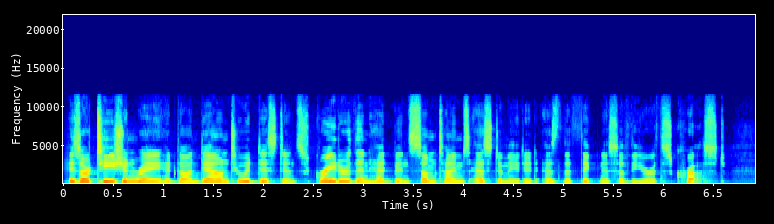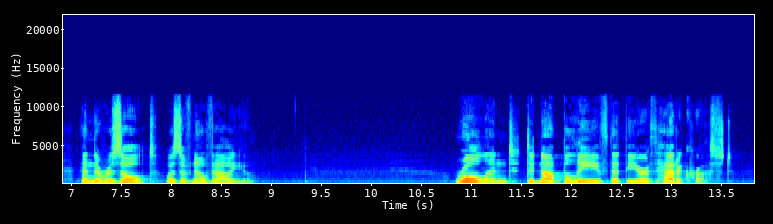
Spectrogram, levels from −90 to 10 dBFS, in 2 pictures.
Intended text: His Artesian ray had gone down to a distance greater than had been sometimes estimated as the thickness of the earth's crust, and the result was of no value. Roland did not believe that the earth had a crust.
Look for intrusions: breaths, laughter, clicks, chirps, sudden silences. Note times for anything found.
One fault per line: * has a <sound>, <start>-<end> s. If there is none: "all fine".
all fine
